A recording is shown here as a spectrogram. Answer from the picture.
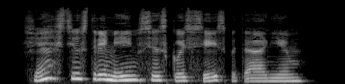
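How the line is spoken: Purring. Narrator (Russian): промурлыкала Алаис

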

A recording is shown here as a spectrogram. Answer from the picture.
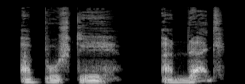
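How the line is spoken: Hoarse rasp. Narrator (Russian): прохрипел Бутурлин

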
